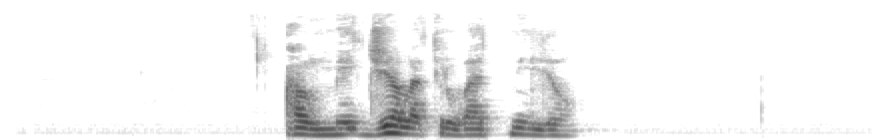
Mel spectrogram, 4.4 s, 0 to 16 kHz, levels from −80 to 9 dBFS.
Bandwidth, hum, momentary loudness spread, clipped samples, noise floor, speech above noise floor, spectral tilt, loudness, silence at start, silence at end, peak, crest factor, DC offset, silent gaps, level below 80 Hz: 11.5 kHz; none; 11 LU; under 0.1%; -74 dBFS; 52 dB; -6 dB/octave; -23 LUFS; 1.45 s; 1.5 s; -4 dBFS; 22 dB; under 0.1%; none; -78 dBFS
